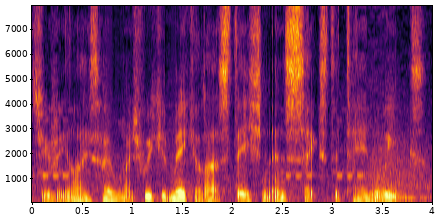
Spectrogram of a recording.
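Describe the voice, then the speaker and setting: A man talks in a fairly low, crackly voice. He is a dryly upbeat salesman and patient in a naturalistic drama, with faint ambience around him. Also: normal speed, gravelly. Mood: wry, upbeat.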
